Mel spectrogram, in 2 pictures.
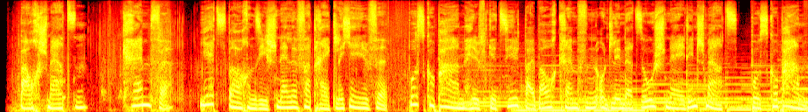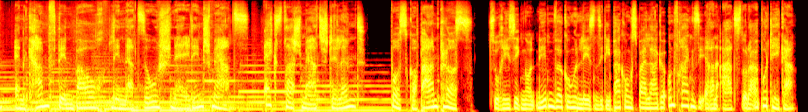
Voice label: tv pharmawerbung; buscopan

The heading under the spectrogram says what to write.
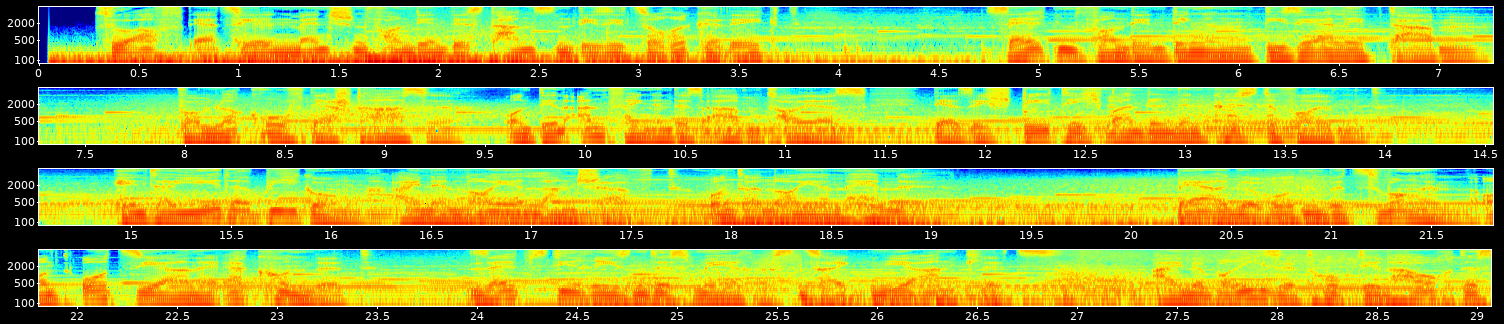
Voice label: doku garden route in suedafrika

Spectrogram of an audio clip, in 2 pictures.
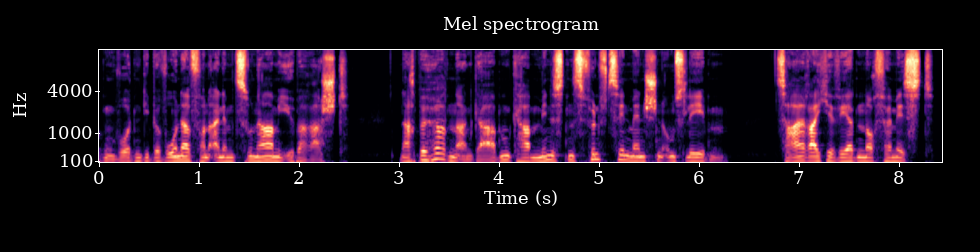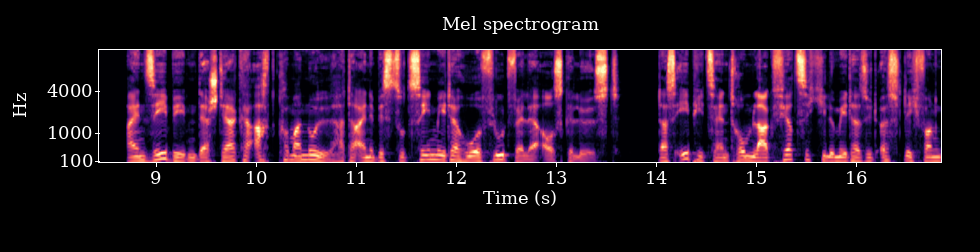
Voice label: nachrichten

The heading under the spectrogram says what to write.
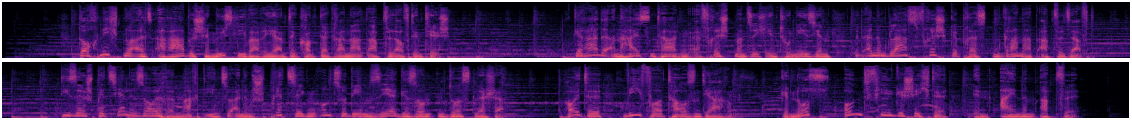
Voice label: off doku granatapfel

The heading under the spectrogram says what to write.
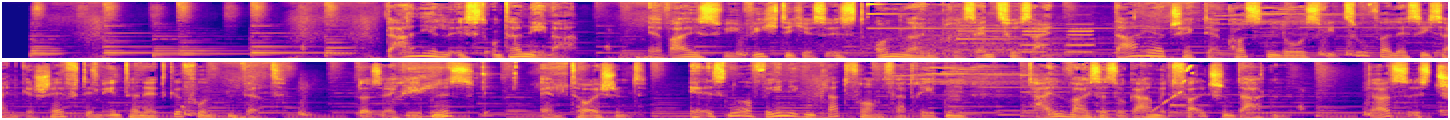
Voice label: erklaerfilm

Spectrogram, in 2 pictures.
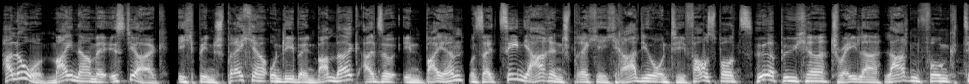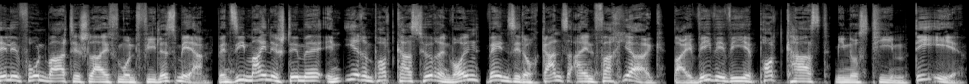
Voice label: sprecher podcast; teamde

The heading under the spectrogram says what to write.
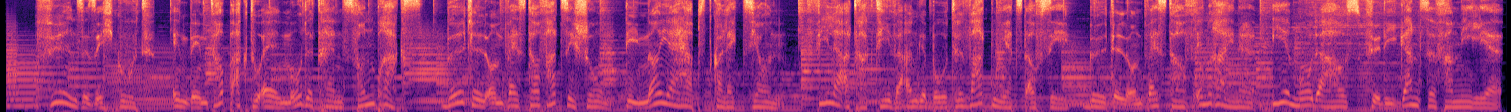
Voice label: werbung warm

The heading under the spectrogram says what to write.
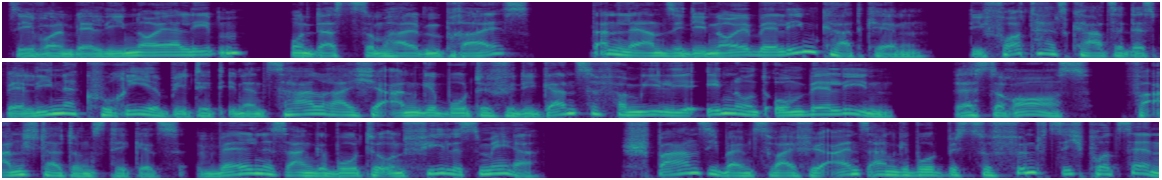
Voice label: funkspot; berlin-card

